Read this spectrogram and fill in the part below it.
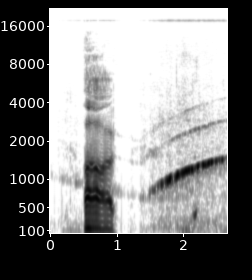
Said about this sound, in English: Whoa, your ambulance is in the background.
